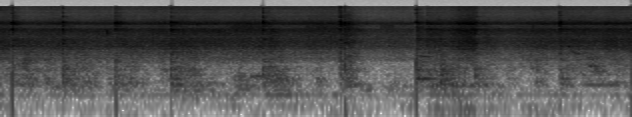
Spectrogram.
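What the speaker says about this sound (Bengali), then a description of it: "এখন কেটে রাখা মূলোটা দিয়ে দেবো। দিয়ে দিচ্ছি নুন, দিচ্ছি হলুদের গুঁড়ো" Radish pieces fry with salt and turmeric in a pan for a Bengali chachchari, a loud, close, continuous sizzle punctuated by regular sharp spatula scrapes and knocks, with no talk.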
